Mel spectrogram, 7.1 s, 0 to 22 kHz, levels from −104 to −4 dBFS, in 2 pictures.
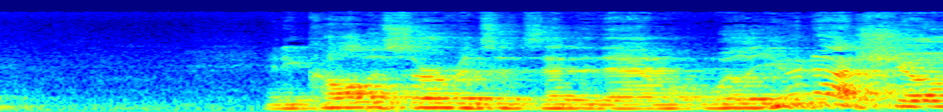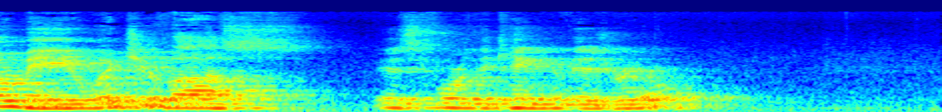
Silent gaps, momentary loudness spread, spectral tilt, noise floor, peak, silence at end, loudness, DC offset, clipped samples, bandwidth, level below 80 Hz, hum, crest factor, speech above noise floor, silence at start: none; 13 LU; -7.5 dB/octave; -58 dBFS; -10 dBFS; 0.75 s; -26 LUFS; under 0.1%; under 0.1%; 14 kHz; -62 dBFS; none; 18 dB; 33 dB; 0 s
